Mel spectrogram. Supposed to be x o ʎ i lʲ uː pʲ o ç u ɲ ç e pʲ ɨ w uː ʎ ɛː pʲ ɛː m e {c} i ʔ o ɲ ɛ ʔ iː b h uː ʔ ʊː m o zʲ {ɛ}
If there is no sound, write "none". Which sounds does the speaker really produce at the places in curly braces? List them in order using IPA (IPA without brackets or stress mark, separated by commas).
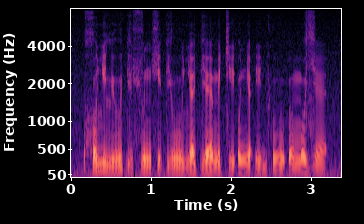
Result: c, ɛː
